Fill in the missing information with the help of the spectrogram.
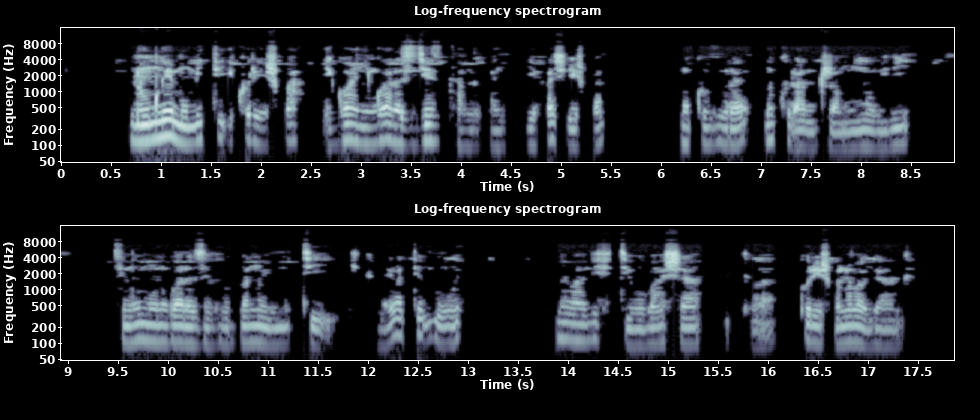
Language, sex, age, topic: Kinyarwanda, male, 18-24, health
